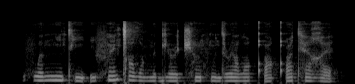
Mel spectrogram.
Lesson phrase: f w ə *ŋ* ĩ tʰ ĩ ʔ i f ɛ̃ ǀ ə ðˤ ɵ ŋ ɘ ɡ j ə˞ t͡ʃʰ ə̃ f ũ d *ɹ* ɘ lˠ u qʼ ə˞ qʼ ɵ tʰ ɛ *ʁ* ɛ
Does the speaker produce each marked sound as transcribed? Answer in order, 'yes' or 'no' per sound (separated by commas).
yes, yes, yes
